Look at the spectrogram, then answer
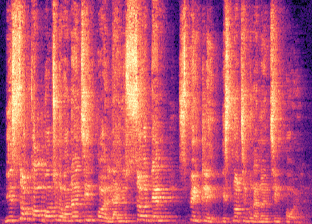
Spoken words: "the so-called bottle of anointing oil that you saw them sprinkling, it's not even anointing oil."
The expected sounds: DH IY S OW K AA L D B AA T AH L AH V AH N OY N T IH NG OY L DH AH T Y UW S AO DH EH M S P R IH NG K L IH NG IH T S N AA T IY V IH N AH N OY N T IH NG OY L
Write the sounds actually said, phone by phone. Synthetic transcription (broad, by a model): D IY S OW K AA L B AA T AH N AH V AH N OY N T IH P OY L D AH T Y UW S AO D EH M S P IH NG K L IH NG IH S N AA T IY V IH N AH N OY N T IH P OY L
